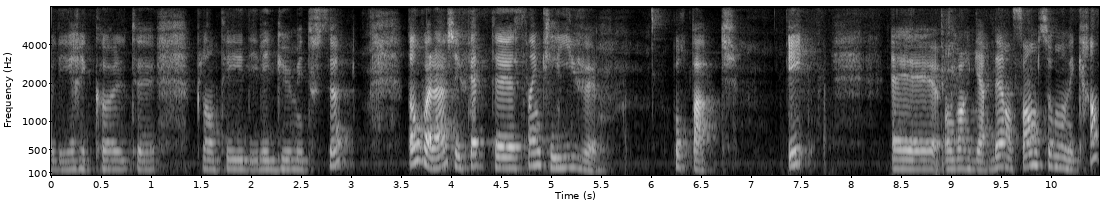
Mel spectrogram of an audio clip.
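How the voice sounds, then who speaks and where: A woman's voice: sits low, darkish tone, slight background noise. A woman with a Quebec French accent, a self-published children's book creator chatting casually to camera as she shows her books. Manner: chatty, thinks aloud, showing books to the camera. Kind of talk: casual vlog talk to camera.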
